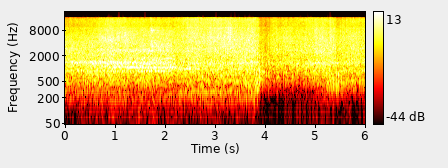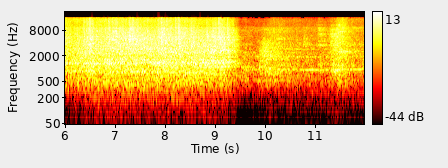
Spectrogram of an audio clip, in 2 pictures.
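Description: Sapporo subway rubber-tyred train running on its guideway: a steady rushing noise with a faint whine over the first couple of seconds, dropping in level near the end.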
